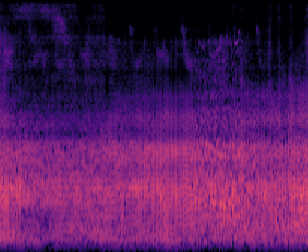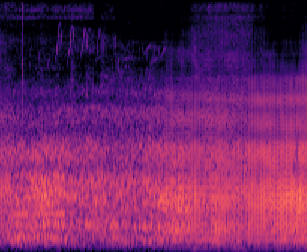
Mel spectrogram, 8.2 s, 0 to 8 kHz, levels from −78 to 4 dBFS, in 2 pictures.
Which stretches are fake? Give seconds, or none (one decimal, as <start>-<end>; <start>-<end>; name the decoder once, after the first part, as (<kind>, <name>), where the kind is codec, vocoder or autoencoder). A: 0.0-2.6 (vocoder, WaveNeXt); 3.2-4.2; 6.3-8.2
